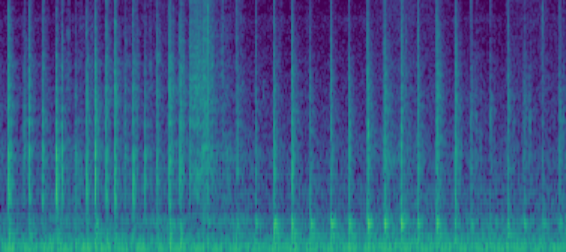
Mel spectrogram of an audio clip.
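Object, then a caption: Foam drink cup. A large styrofoam drink cup is turned upside down and its side and flat bottom are tapped with fingertips and nails. The result is a rapid stream of short, dry, hollow clicks with a mid-pitched tonal knock. A brief brushing scrape rises around the two-second mark, all over a steady low rumble.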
